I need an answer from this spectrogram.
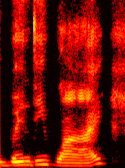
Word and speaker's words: WendyY: I'm WendyY, and most people call me WendyY. Yes, you do pronounce the second Y.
